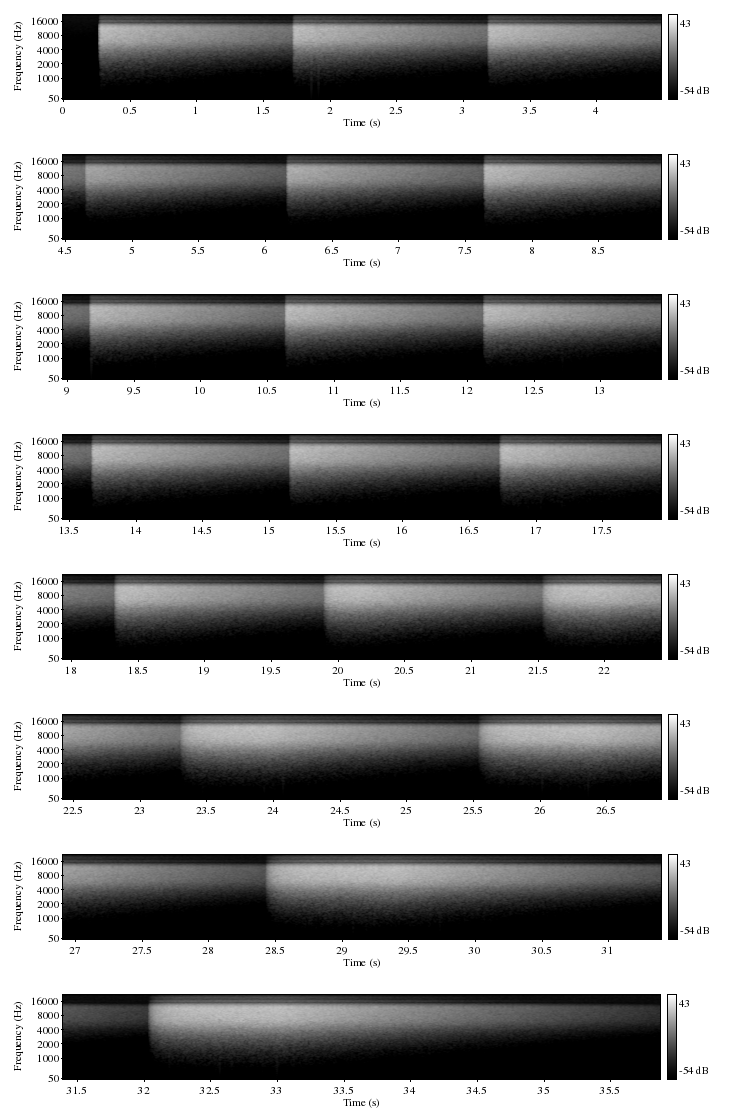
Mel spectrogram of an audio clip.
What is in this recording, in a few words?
Korg Volcadrum Noise EG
